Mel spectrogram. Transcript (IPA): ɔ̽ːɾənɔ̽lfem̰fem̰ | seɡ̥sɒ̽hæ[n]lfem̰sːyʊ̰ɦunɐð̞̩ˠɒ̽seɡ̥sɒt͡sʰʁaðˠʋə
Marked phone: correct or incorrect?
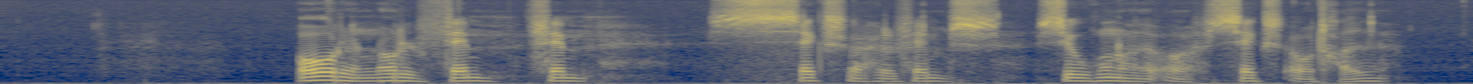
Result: incorrect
